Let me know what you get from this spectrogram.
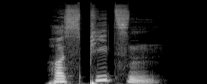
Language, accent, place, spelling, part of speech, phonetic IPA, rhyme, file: German, Germany, Berlin, Hospizen, noun, [hɔsˈpiːt͡sn̩], -iːt͡sn̩, De-Hospizen.ogg
- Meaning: dative plural of Hospiz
